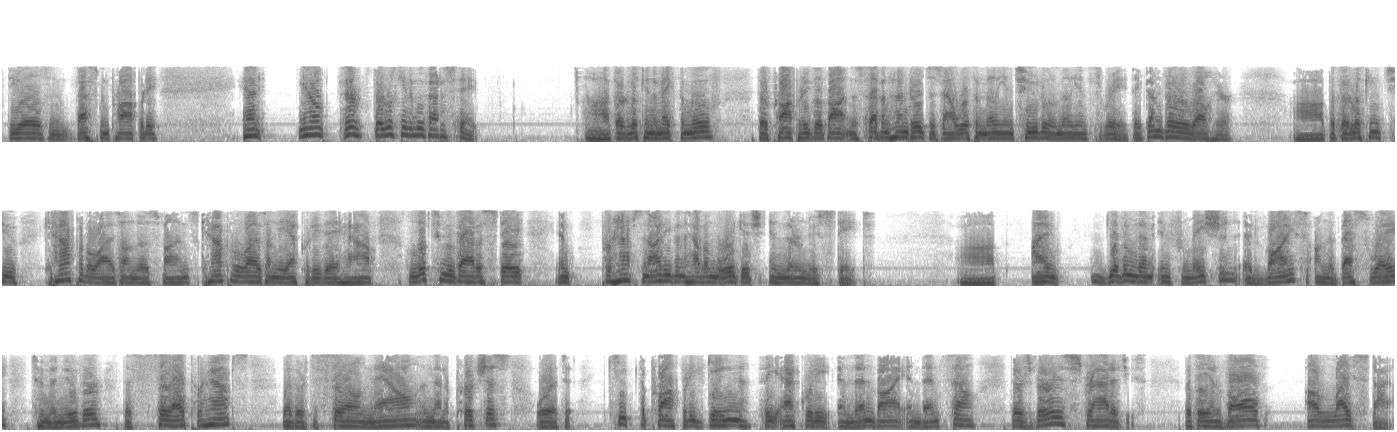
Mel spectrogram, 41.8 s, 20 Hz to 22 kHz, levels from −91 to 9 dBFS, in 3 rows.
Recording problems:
distortion; heavy; 15% of the sound clipped
garbled, watery; badly; nothing above 4 kHz

